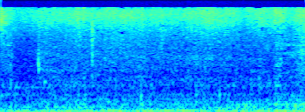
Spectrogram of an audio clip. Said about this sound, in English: Starting up the car.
